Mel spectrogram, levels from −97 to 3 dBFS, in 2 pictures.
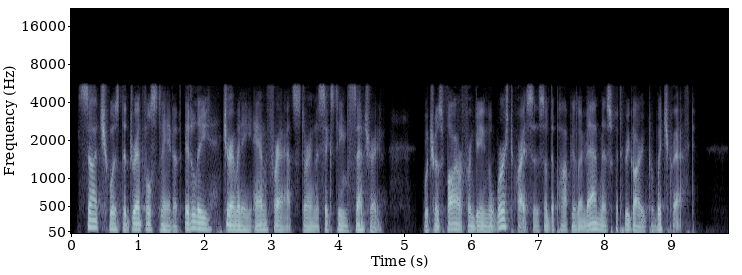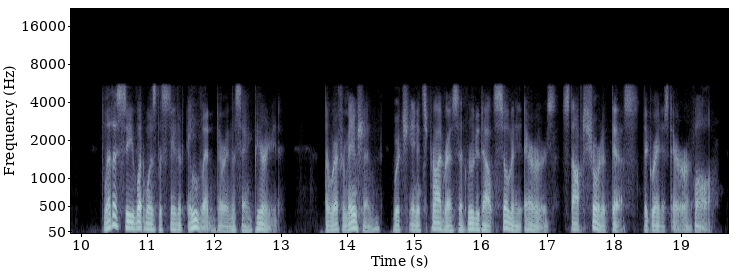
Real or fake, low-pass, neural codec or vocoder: fake; 5.4 kHz; codec, 16 kHz, 1 kbps, FreqCodec, larger model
